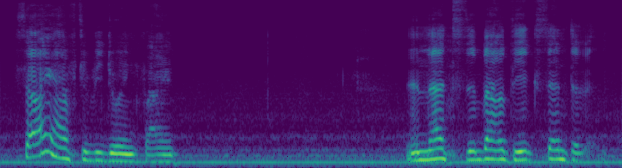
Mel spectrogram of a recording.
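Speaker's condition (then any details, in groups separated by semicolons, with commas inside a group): Cerebral palsy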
